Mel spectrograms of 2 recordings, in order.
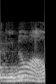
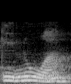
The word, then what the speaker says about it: quinua: que la forma correcta de decirlo sería quinua, con U, no con O.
